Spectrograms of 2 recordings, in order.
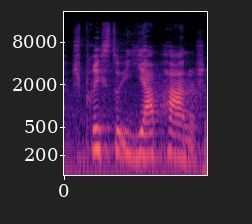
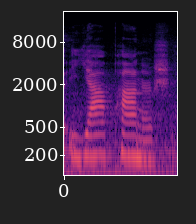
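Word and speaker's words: Japanisch: Don't forget the German yacht is pronounced as like the English Y. So yapanish. Okay. It's not Japan or something. It's yapanish.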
